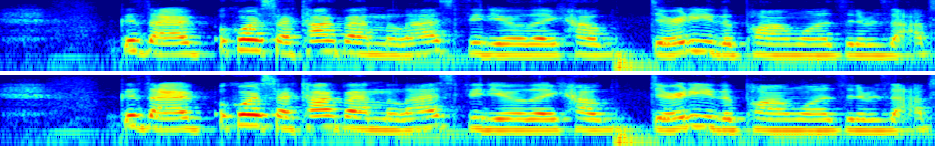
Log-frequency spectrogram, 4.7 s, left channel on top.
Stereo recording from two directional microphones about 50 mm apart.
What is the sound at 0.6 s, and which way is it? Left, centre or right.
A woman's voice, left.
